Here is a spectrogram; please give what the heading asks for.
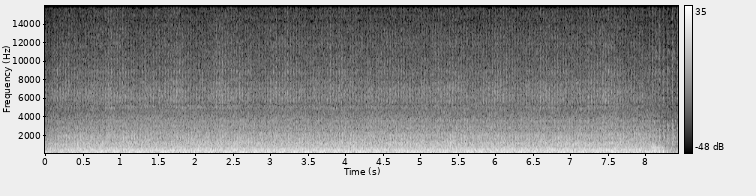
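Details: MTD push mower, Tecumseh engine, whose too-thick SV150 foam air filter had been starving it of air: it holds a steady, even drone for about eight seconds without surging or missing, then shuts off cleanly; it is running properly.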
